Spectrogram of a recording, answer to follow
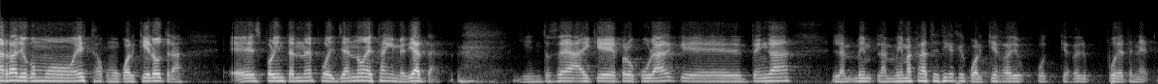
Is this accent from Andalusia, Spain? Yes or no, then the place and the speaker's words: yes; Granada, Andalusia, Spain; En Granada. Ah, en Granada. Que es mi tierra, por cierto.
